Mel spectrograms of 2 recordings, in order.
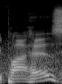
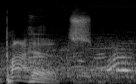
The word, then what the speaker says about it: Pages: They're from different countries, right? Andy's from Cuba. Pedro's from Venezuela. Pedro has the emphasis over the second syllable. Andy doesn't have any. He doesn't have any syllables?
